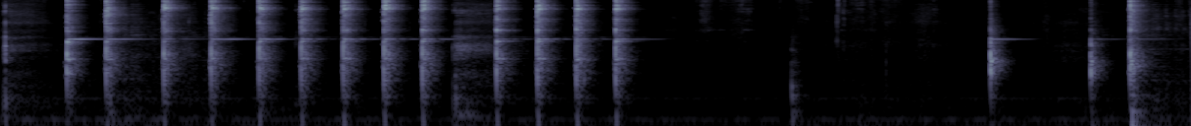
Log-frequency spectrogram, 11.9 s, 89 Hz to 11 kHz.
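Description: A hammer taps a metal part of a Singer 401A sewing machine in a steady run of about sixteen sharp, ringing strikes. The strikes pause, then two or three more sound near the end, close and clear with no talking.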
